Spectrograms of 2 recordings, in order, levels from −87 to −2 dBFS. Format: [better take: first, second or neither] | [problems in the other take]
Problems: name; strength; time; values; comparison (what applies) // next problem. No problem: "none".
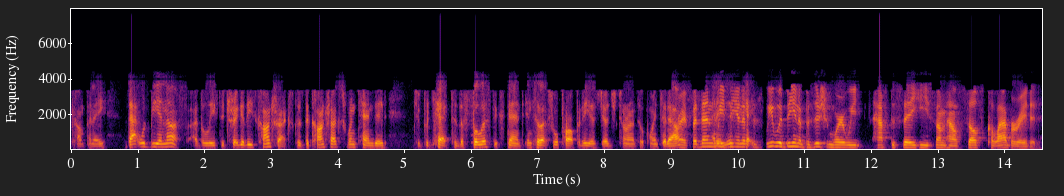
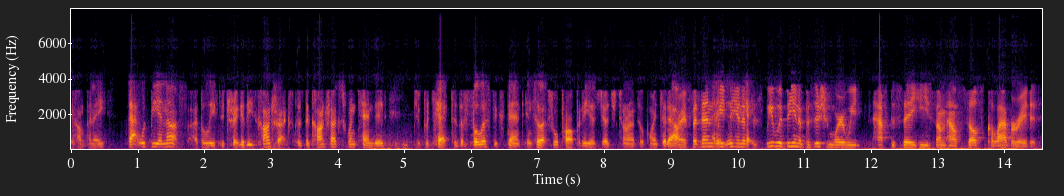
first | noise reduction (neural separator model SepFormer DNS4)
